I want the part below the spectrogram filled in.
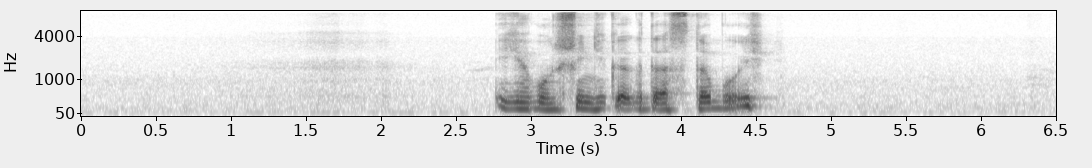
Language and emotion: Russian, sad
